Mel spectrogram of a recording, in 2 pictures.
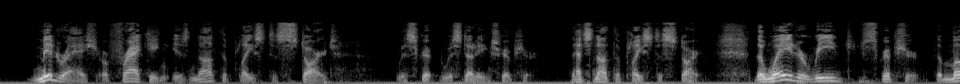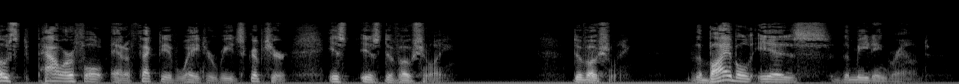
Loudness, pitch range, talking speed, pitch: -26 LUFS, 85-125 Hz, 140 wpm, 100 Hz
